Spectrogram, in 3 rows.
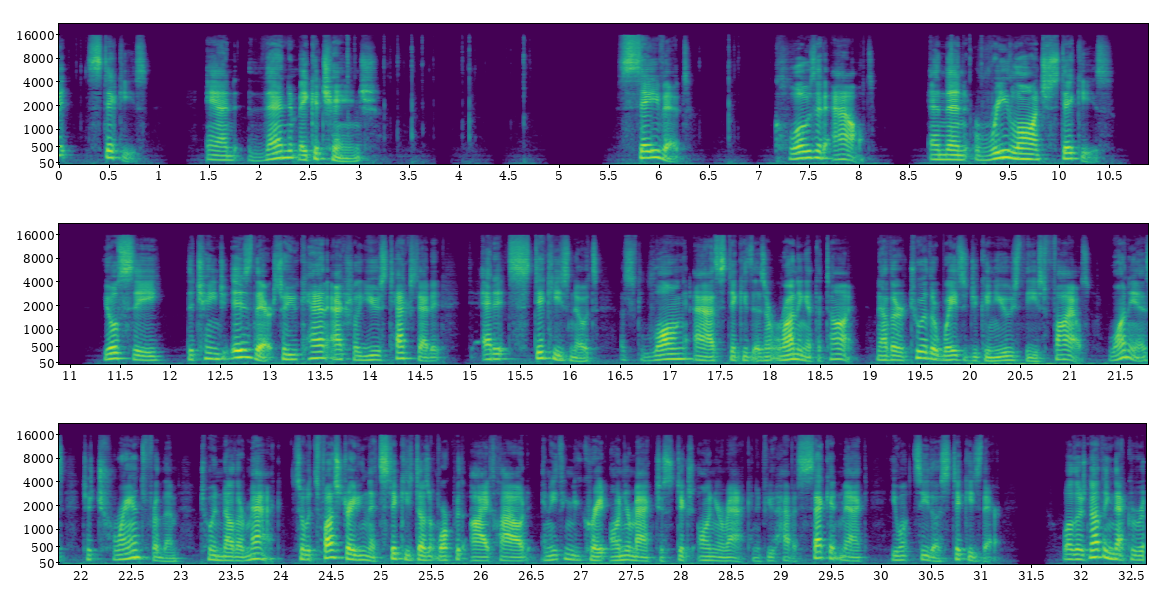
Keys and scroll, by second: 0.1 super+q, 2.8 Return, 2.9-4.8 typing, 5.5 Return, 5.7 super+s, 6.6 super+w, 9.0 super+s, 9.7 Return.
